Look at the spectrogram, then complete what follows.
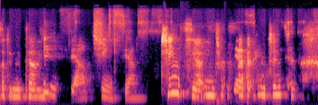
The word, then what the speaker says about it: Cinzia: How do you pronounce it in Italian? Cinzia.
